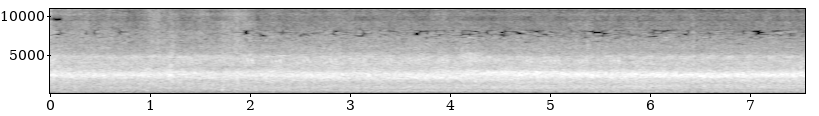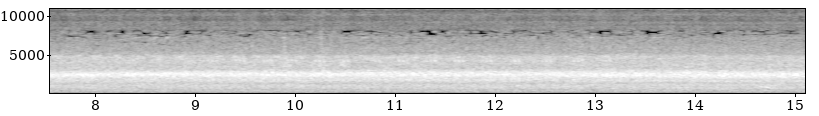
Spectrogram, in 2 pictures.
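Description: Steady rushing of muddy floodwater pouring across the valley after a landslide, an even noise that holds without a break.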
